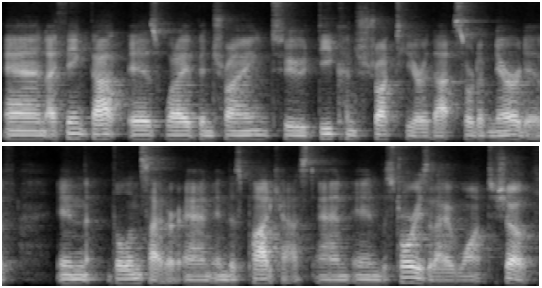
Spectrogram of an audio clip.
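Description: Guy hosting a podcast, lowish voice, easygoing chatty way of talking, kinda echoey room. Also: measured pace. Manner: relaxed, conversational with fillers. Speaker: podcast host. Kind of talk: podcast interview. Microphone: remote recording.

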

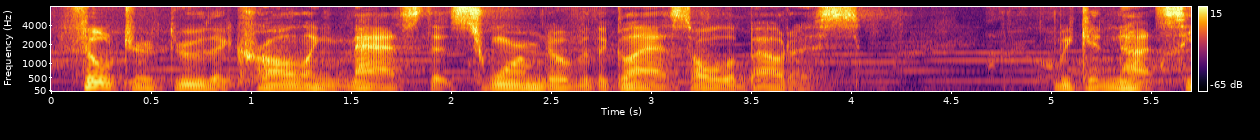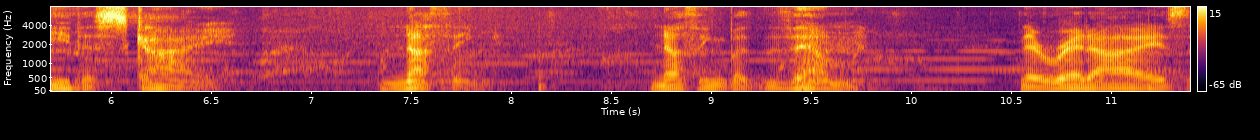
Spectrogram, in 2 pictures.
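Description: A man performs a lighthouse keeper recounting a horror story as radio drama. His medium-pitched voice is mellow and dark, with haunted, deliberate phrasing. It echoes in long reverb with music underneath. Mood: dread. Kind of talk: dramatic first-person radio narration.

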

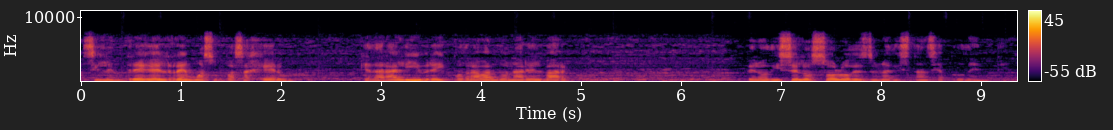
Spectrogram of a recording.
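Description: A man narrating a literary fantasy poem as a podcast host, in a measured, deliberate storytelling style. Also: mid-range voice, fairly bright tone, dull audio. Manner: measured, deliberate, second-person storytelling delivery. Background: music.

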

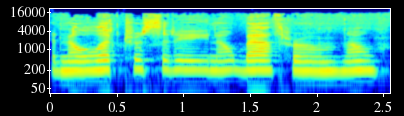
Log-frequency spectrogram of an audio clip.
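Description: A woman's voice: medium pitch, completely flat delivery, normal speed, mellow, slight background noise. An older woman from New Hampshire, a podcast guest recalling her childhood in plain, brief answers. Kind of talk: reminiscing in conversation.

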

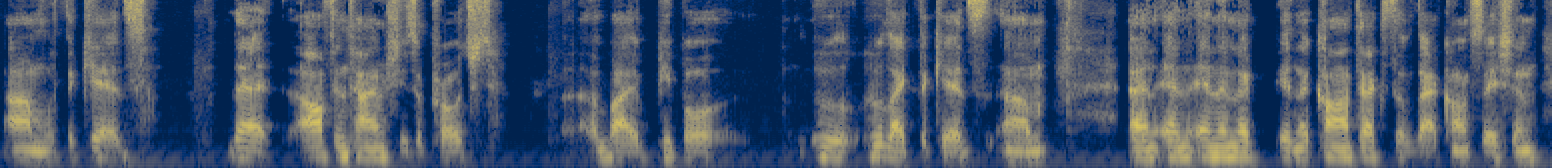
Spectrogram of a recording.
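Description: A Canadian man and father of young children, talking as a guest in a reflective interview, measured and halting, often repeating words as he thinks. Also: medium pitch, fairly bright tone, husky, dry recording, rough recording.

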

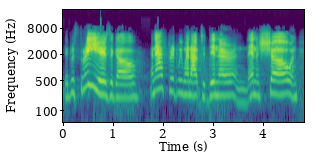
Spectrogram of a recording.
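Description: An actress playing a wisecracking middle-aged high school teacher with dry, deadpan sarcasm in a 1950s radio sitcom. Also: female voice, moderate pace, muffled recording. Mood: wry. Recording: noisy old radio broadcast recording.

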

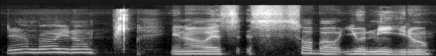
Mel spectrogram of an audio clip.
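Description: A man's voice: mid-range voice, lively intonation, takes it slowly, darkish tone, a little hiss or hum. A man chatting casually as a podcast guest, slangy and jokey, peppering his Spanish with English fillers. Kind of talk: casual bilingual chat.

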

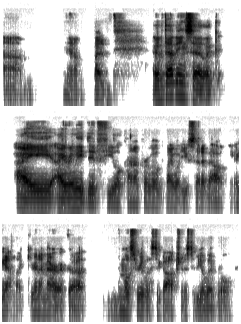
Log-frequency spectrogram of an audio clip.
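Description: A man's voice: low voice, brisk, vocal fry, mellow. A man hosting an interview, asking questions in a searching way with many fillers. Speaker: interviewer, host.

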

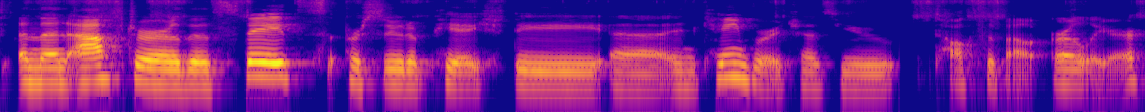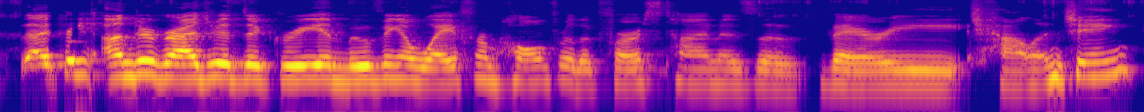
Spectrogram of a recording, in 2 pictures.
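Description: Woman, from Hong Kong, interview guest, lower voice, thoughtful, filler words. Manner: thoughtful, many fillers like "you know" and "um". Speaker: guest researcher. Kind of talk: podcast interview.

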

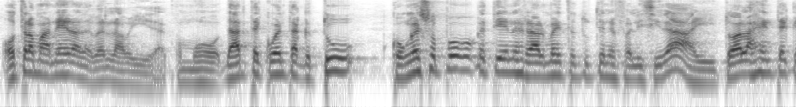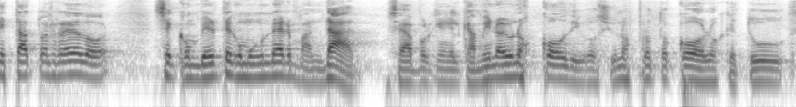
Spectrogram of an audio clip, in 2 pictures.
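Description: A man's voice: medium pitch, a little fast. A young adult man with a Dominican accent, telling stories conversationally as an interview guest. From Dominican Republic. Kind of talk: casual conversational storytelling.

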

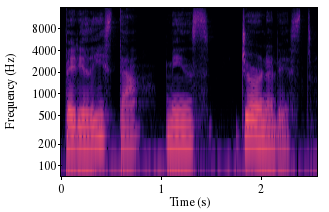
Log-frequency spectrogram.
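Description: A woman hosting a language-learning podcast, reading a story and vocabulary with clear, careful enunciation. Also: fairly low pitch, slow pace, warm tone. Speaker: podcast host and story narrator. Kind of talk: scripted narration for language learners.

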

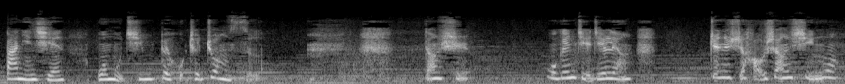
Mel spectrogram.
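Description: A young lady in a radio play, with a fairly high voice. She is polite, hesitant and fearful, with sorrow in her telling. Soft music runs behind her. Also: fairly even intonation, a little slow, creaky, long pauses, heavily acted. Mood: sorrowful recounting. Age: young adult. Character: frightened, polite, sorrowful young gentlewoman seeking help. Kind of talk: Chinese radio drama acting.

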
